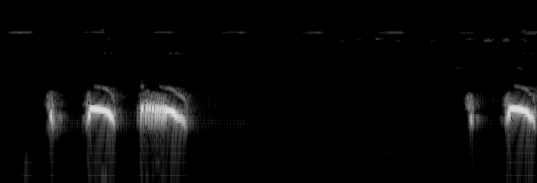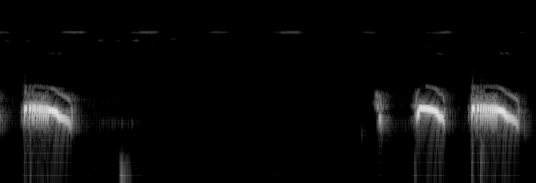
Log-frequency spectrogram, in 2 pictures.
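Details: Spotted dove call used for luring birds: a three-part phrase of a short clipped note and two mellow descending coos, repeated three times about every four and a half seconds. A faint high steady whine sits in the background.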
